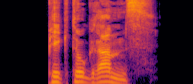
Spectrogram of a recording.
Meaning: genitive singular of Piktogramm
- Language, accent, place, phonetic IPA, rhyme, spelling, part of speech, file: German, Germany, Berlin, [ˌpɪktoˈɡʁams], -ams, Piktogramms, noun, De-Piktogramms.ogg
